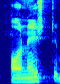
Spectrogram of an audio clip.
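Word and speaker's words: honest: फिर महात्मा गांधी वाज, फिर क्या आएगा इन ऑनेस्ट बॉय। अब देखिए ये ऑनेस्ट है, इसमें एज क्या है साइलेंट है ना, और इसका जो साउंड हो रहा है ये वावेल साउंड है,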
